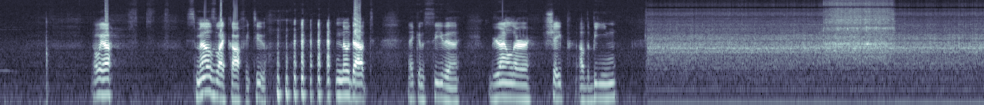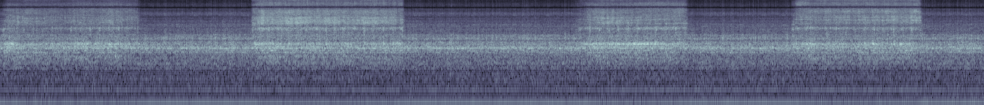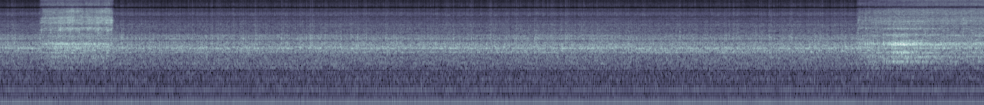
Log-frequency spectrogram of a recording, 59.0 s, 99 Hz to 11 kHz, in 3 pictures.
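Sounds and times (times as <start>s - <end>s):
belt sander motor hum: 12.9s - 34.6s, 35.4s - 38.2s, 40.2s - 42.3s, 54.8s - 59.0s
hiss of sanding: 16.5s - 18.0s, 19.7s - 22.5s, 24.7s - 27.8s, 31.3s - 33.5s, 35.5s - 38.2s, 40.2s - 41.7s, 56.5s - 59.0s.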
